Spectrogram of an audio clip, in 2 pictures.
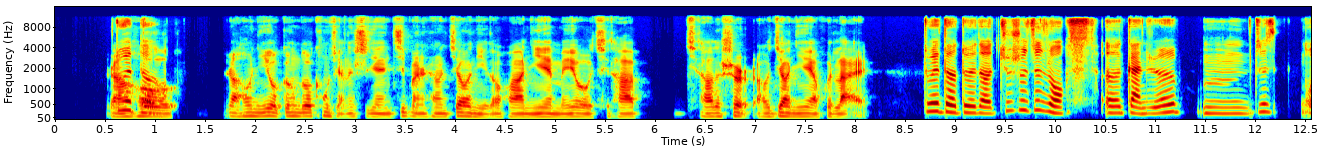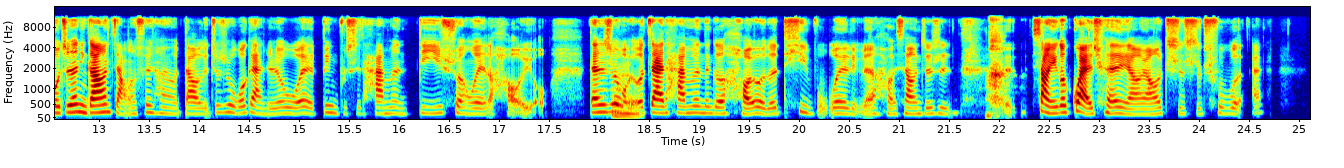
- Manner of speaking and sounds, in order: tapping; other background noise; teeth sucking; chuckle; laughing while speaking: "来"
- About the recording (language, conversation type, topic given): Chinese, advice, 被强迫参加朋友聚会让我很疲惫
